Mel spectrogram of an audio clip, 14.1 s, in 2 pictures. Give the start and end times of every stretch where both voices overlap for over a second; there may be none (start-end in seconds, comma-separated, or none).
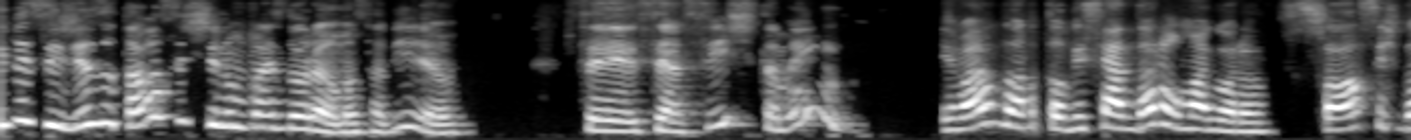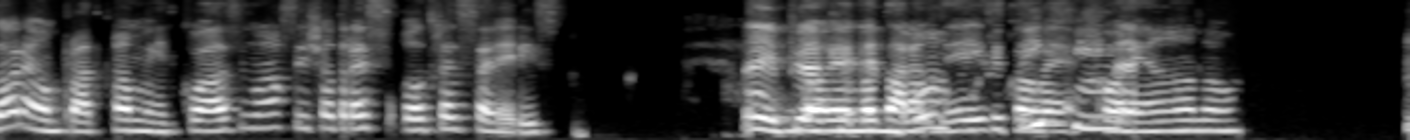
11.1-12.7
